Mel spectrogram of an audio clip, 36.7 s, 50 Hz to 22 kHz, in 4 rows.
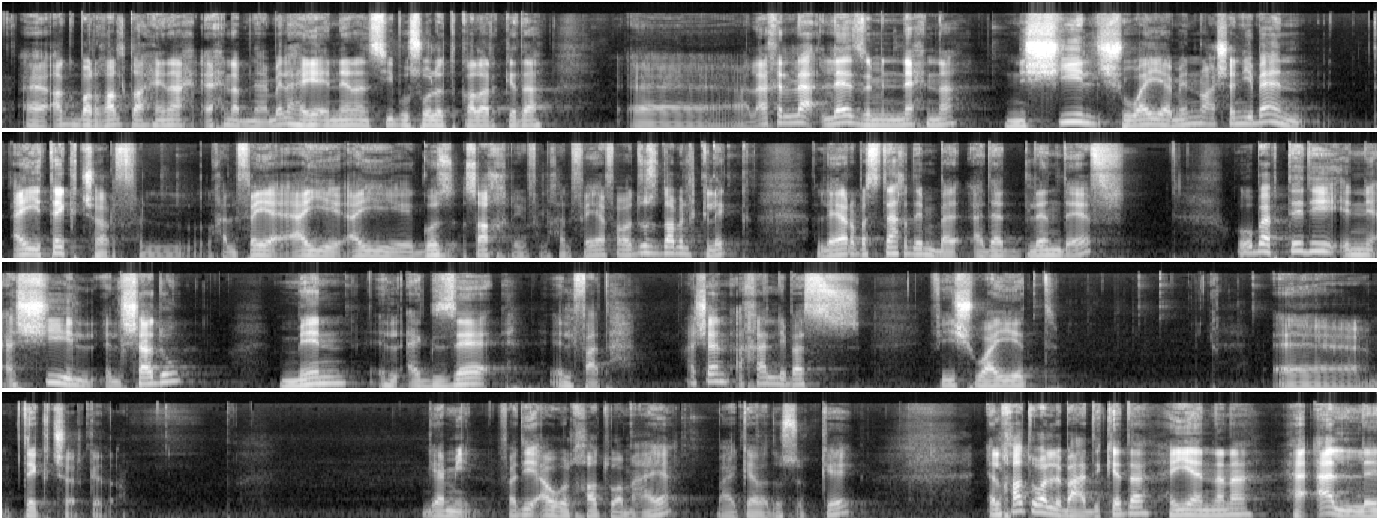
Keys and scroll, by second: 0.4 alt+space, 12.2 alt+space, 36.3 alt+space.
